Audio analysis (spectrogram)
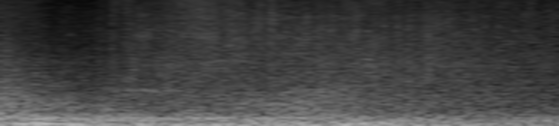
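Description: A burst of fire from the Incendio spell in Hogwarts Legacy gives a dense, rumbling whoosh that roars for a few seconds without talk.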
